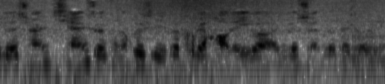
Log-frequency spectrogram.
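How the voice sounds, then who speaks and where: The speech moves at a very fast pace. Background noise is noticeable throughout. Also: woman. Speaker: podcast host. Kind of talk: casual interview chat. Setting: outdoors on a beach.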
